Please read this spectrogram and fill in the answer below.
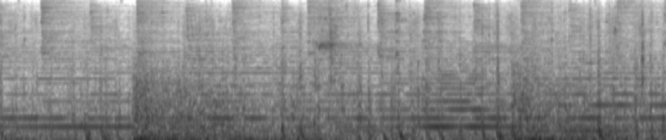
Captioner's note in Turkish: At nalı sesleri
